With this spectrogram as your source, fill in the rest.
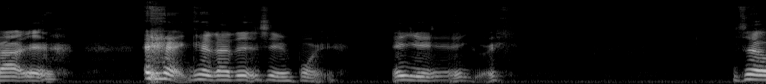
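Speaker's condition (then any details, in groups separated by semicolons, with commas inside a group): Cerebral palsy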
